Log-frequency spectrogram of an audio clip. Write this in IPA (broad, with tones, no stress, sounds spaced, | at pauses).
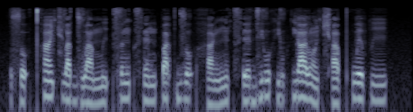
s o˨ ʔ t̪ʰ ã˦ t͡ɕ w a˧ d͡z w a˨˩ m i˨ ʔ s ə˦ ŋ t͡sʰ ẽ˧ n p a˦ k̚ d͡z o˦ ʔ h a˨˩ ŋ ĩ˧ t͡sʰ e˧ d͡z j u˦ h j u˧ k j a˥˧ l ɔ̃˨˩ t͡ɕʰ a˨˩ pʰ w e˥˧ p i˦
